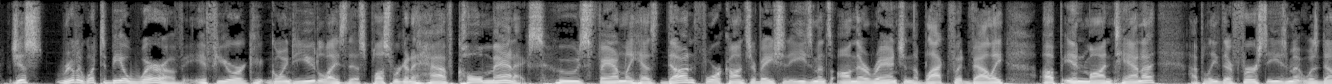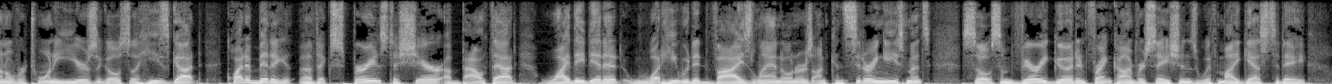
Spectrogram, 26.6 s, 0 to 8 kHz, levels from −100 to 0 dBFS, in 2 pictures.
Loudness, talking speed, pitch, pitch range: -18 LUFS, 185 wpm, 135 Hz, 120-150 Hz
